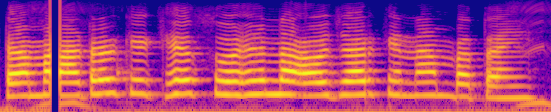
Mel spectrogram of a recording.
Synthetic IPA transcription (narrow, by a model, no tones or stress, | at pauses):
ʈəmaʈəɾkekʰet̪soɦelaɔːd͡ʒaːɾkenambət̪aːĩ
